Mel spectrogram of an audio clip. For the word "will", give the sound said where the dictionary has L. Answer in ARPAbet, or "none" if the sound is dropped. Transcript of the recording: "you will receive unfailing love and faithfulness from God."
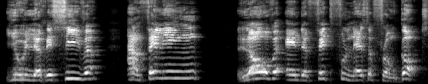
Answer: L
